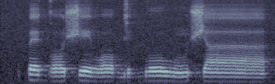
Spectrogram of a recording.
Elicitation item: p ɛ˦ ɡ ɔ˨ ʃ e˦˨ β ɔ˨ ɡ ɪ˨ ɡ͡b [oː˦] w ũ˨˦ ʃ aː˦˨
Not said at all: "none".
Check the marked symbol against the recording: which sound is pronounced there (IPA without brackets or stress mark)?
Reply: oː˦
